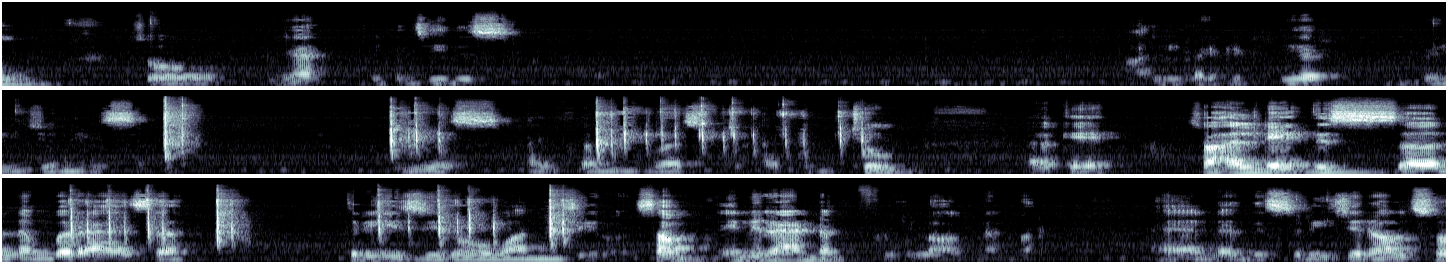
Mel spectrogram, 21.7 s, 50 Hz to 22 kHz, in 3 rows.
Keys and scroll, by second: 8.0 Return, 9.1 u, 10.3 w, 14.7 BackSpace, 16.3 3.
